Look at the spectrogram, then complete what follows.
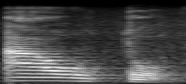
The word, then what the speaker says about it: alto: Ninguém fala alto, né? A gente fala alto. Então, eu tenho um som de U aqui, pessoal.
